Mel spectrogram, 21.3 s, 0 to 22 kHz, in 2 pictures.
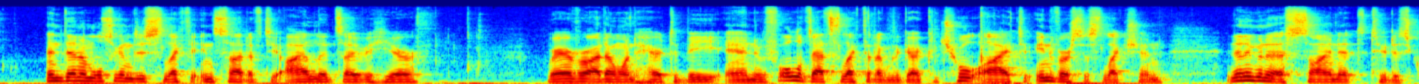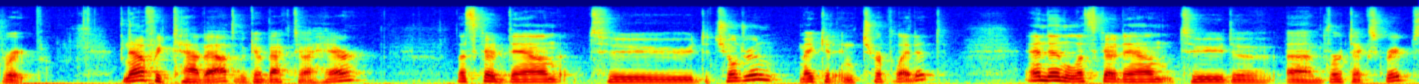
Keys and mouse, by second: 0.7-2.2 alt+shift+middle drag, 2.2 alt+shift+click, 2.2 alt+shift+middle click, 2.9 alt+shift+click, 3.0-9.7 alt+shift+middle drag, 3.2 z, 7.3 ctrl+i, 9.7-13.0 drag, 11.5 Tab, 13.0-13.7 middle drag, 13.7-17.3 drag, 17.3-20.5 middle drag, 20.5-21.2 drag.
